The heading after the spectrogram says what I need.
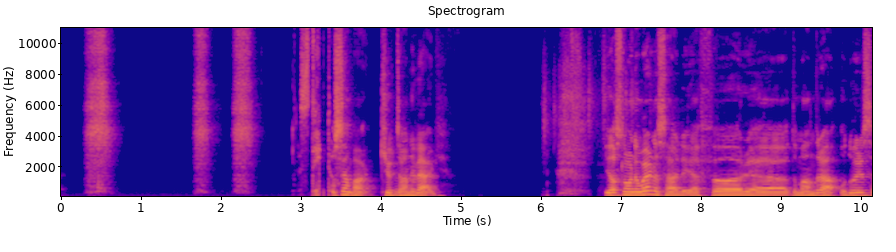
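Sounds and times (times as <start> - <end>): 
voice imitating sniffing the air: 0.3 - 0.8, 1.6 - 2.6
speech: 3.1 - 4.9, 6.8 - 10.1.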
